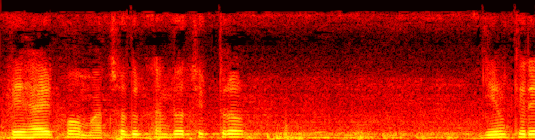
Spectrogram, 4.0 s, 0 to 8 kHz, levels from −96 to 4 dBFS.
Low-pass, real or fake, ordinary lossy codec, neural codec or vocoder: 7.2 kHz; fake; AAC, 32 kbps; codec, 24 kHz, 0.9 kbps, WavTokenizer, medium speech release version 2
